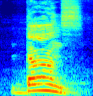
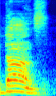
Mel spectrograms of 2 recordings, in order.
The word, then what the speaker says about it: dance: फिर अगला डांस, DANCE, डांस। लेकिन लोग अगर कहेंगे, अगर ई का उच्चारण अगर लास्ट में करे तो डांसी या डांसे बोलेंगे तो वो गलत हो जाएगा। इसका उच्चारण जो करेंगे वो डांस की तरह।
